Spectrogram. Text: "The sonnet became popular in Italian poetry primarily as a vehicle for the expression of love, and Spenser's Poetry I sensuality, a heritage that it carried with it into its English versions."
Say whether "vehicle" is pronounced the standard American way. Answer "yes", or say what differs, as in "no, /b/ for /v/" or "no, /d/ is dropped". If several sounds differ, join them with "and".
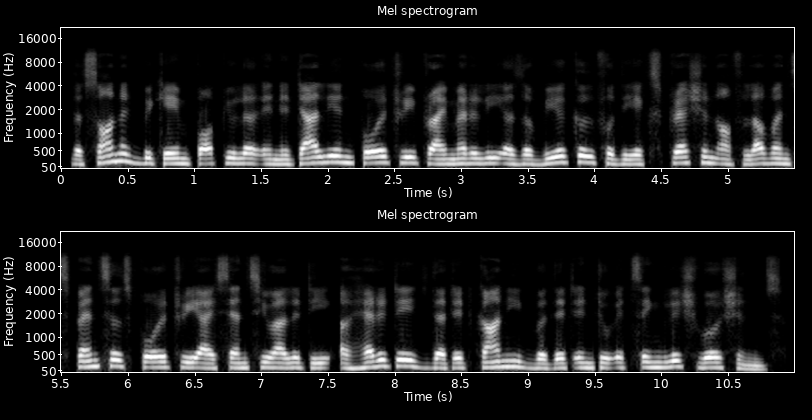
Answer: yes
